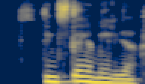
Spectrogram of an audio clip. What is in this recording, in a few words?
Voice Acting, es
